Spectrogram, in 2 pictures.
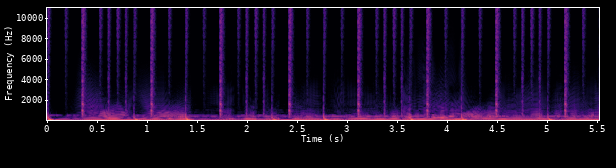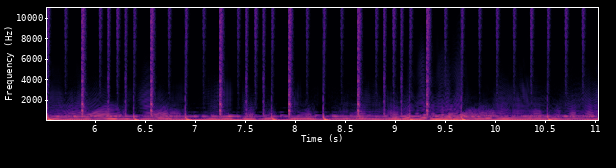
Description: bandpass style filtering full mix; Time automated

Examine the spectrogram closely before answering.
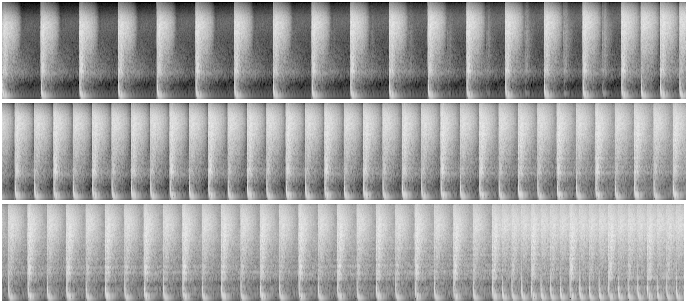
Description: Snare Build DRY; Heatwave

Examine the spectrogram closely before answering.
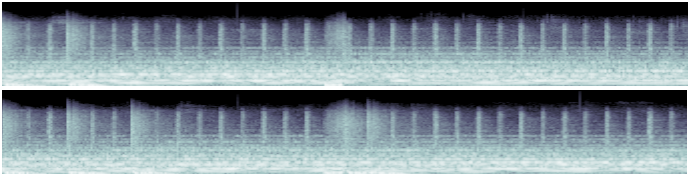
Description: Auto flutter No submerge mix

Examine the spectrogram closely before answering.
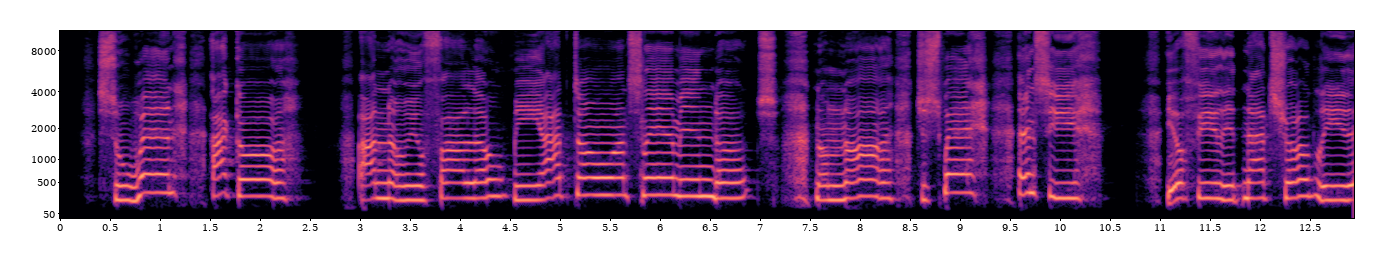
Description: male chipmunk DRY; metapitch

